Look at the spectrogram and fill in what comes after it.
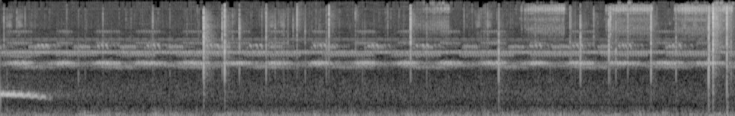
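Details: Crickets chirping at night beside a campfire, a steady high shimmering trill in several layered bands throughout, with sharp crackles and pops of burning wood and a brief owl hoot at the very start.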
